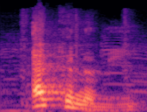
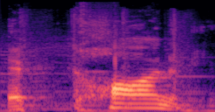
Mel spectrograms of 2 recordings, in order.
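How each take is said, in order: First: The stress is not on the second syllable. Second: The stress is on the second syllable. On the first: The speaker calls it wrong. "you wouldn't say economy" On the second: The speaker calls it right. "You're emphasizing the second vowel"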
